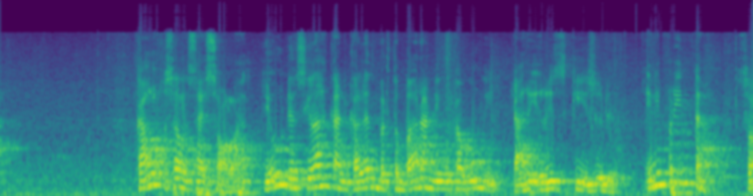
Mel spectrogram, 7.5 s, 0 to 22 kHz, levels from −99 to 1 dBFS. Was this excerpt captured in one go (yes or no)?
no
